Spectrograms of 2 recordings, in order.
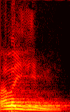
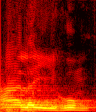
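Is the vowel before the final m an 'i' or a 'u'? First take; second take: i; u. First: The last syllable is said with an 'i' vowel. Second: The last syllable is said with a 'u' vowel. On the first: This is not how the Hamzah reading says it. "bukan alaihim" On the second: This is how the Hamzah reading says it. "Zirotol ladzina an'amta alaihum"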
